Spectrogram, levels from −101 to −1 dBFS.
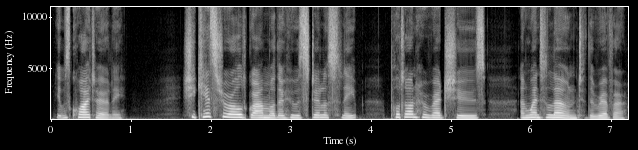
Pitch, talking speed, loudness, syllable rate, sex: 220 Hz, 200 wpm, -18 LUFS, 5.8 syllables/s, female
